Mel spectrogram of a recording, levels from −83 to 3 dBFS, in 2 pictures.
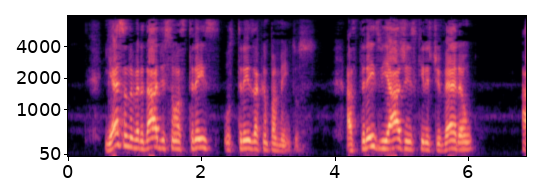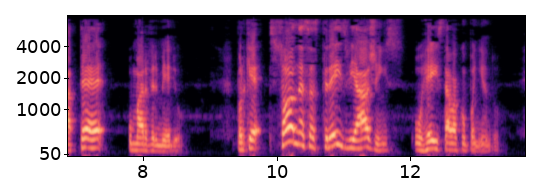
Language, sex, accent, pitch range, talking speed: English, male, Brazilian, 155-225 Hz, 125 wpm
